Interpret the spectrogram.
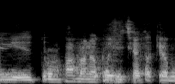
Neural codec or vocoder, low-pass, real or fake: codec, 44.1 kHz, 1.7 kbps, Pupu-Codec; 10.8 kHz; fake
